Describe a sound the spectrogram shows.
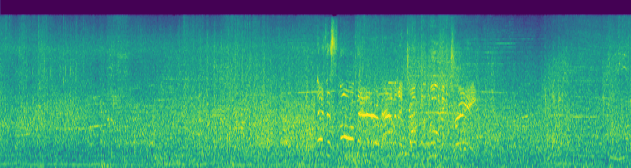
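A motorbike engine roars steadily at speed.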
